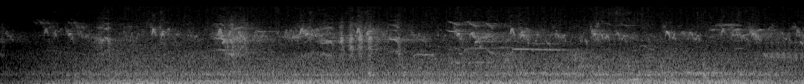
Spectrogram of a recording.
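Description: Birds chirping over a steady low outdoor rumble, fading in over the first second and easing off near the end.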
